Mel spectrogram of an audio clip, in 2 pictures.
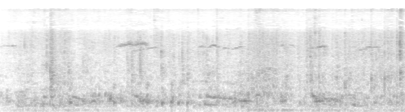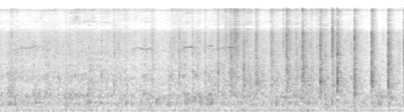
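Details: Many pigeons kept together in a flock, giving a dense, continuous low murmur of overlapping coos, with thin high chirps above and a run of sharp clicks and wing claps growing toward the end.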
